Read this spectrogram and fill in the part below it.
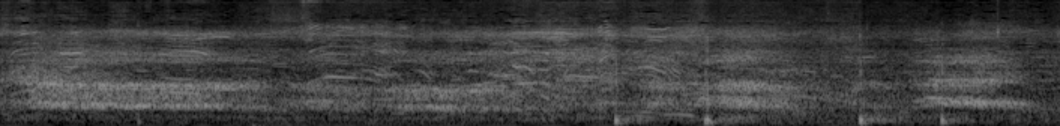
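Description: A large crowd of fans chants loudly together outdoors.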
